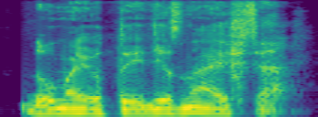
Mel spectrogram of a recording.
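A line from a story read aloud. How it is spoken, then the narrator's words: Hoarse. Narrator (Ukrainian): прохрипів Майкрофт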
